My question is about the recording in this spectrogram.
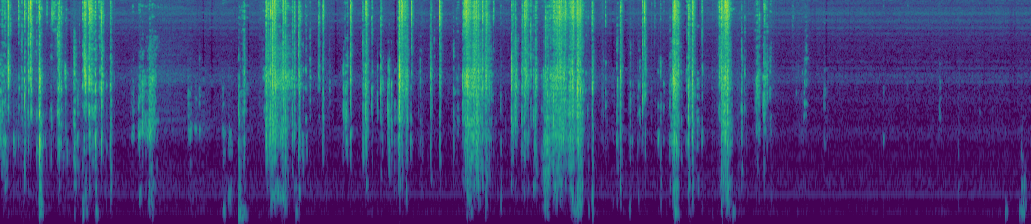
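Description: Foil wrapper of a Yu-Gi-Oh! booster pack crinkling in irregular crackly bursts as it is torn open and crumpled, with the cards inside being handled; it stops shortly before the end.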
